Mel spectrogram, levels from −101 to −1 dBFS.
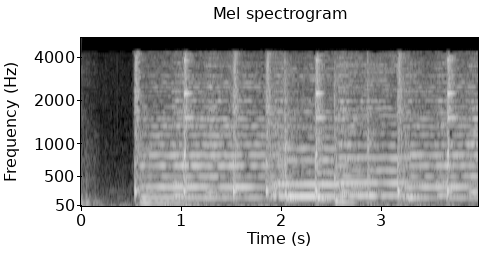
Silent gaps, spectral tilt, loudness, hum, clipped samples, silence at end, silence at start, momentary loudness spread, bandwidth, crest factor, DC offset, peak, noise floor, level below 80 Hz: none; -9 dB/octave; -20 LUFS; none; under 0.1%; 0 s; 0 s; 6 LU; 4.6 kHz; 20 dB; 0.2%; -2 dBFS; -45 dBFS; -42 dBFS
